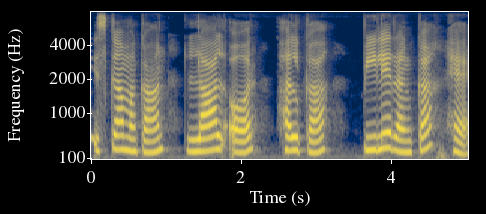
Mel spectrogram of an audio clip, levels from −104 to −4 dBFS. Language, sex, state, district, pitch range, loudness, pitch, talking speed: Hindi, female, Jharkhand, Deoghar, 230-270 Hz, -12 LUFS, 250 Hz, 105 wpm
